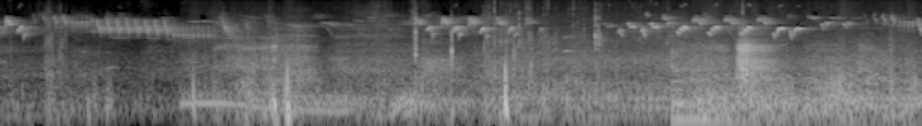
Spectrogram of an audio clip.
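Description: Outdoor ambience of birds chirping in repeated series of quick high notes, with a low steady background hum. A couple of sharp clicks come in the middle, and a brief rustle near the end is the loudest moment.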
